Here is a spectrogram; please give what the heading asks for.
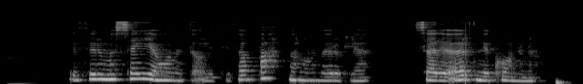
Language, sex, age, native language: Icelandic, female, 50-59, Icelandic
